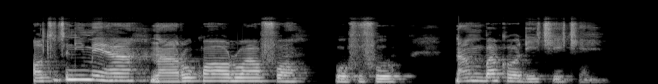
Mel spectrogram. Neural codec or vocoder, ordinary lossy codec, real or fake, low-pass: none; none; real; 9.9 kHz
